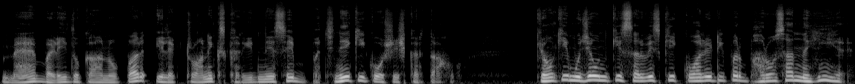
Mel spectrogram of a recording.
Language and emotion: Hindi, fearful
